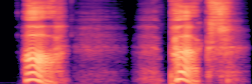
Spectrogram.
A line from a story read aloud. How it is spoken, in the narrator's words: he panted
